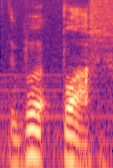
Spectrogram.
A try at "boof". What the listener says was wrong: There's no L, it's boof. The boof.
